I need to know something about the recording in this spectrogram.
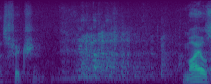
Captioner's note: laughter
